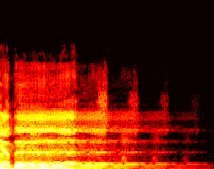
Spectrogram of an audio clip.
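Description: A man's voice holding one long chanted note at the end of a phrase, fading away over about two seconds.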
